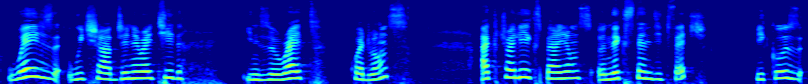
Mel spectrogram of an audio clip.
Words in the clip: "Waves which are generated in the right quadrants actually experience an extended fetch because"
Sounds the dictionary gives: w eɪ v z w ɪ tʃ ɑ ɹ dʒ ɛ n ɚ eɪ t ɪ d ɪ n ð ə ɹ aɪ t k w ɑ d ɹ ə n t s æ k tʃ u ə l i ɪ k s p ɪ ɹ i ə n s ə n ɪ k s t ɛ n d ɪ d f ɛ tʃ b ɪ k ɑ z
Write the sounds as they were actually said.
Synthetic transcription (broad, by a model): w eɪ z w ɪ tʃ ɑ ɹ dʒ ɛ n ɚ eɪ t ɪ d ɪ n ð ə ɹ aɪ t k w ɑ d ɹ ə n t s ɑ k tʃ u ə l i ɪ k s p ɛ ɹ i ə n s ə n ɪ k s t ɛ n d ɪ d f ɛ tʃ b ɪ k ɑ z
